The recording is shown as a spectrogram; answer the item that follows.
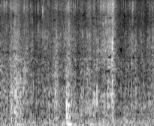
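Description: Packaging crinkling and rustling as it is handled and unwrapped, with small irregular crackles.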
